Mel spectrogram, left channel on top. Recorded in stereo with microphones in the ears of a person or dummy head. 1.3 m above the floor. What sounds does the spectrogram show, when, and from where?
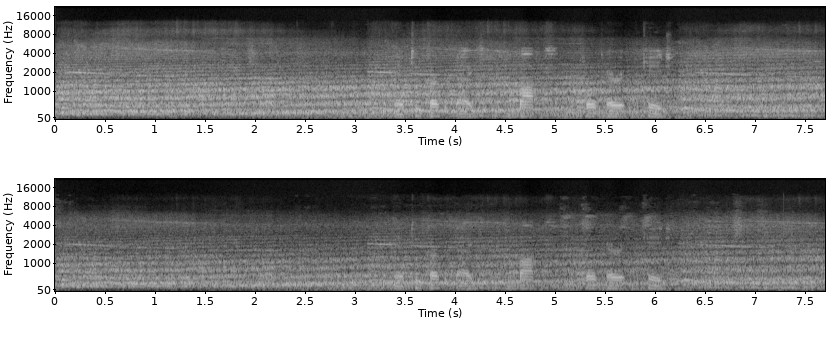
0.0 s an aircraft: 55° left (ahead or behind); by 7.7 s 30° left (ahead or behind)
3.4 s a man speaking: 45° left (ahead or behind)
